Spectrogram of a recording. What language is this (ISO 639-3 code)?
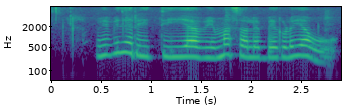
kan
